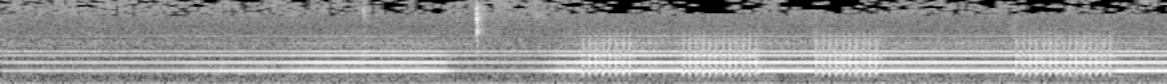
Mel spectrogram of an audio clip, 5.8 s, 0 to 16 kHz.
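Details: Canadian Westinghouse 981 shortwave radio after replacement of the remaining wax and paper capacitors; constant low buzzing hum with even overtones through the output; source unknown, suspected external.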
